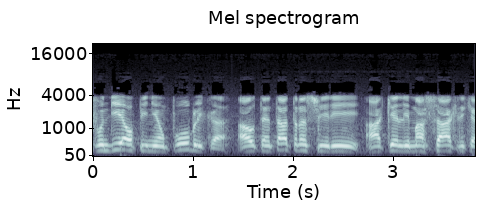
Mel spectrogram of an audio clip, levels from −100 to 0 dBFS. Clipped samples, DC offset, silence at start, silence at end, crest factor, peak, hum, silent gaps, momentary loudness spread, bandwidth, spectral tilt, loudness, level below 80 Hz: under 0.1%; under 0.1%; 0 s; 0 s; 14 dB; -2 dBFS; none; none; 5 LU; 4.4 kHz; -6 dB/octave; -15 LUFS; -68 dBFS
